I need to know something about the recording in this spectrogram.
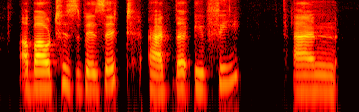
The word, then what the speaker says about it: IFFI: You pronounce it IFFI. Yeah, IFFI. Is the best way to pronounce IFFI, to get this wonderful honor.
